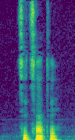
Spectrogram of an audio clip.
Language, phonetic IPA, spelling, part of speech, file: Polish, [t͡sɨˈt͡satɨ], cycaty, adjective, LL-Q809 (pol)-cycaty.wav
